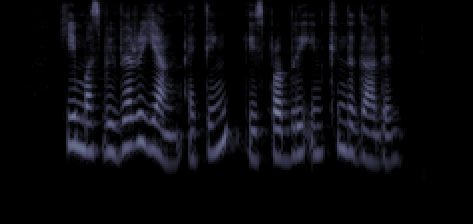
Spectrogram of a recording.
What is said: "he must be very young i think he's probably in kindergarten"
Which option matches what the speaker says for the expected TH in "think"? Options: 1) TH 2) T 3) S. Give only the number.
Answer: 2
